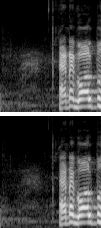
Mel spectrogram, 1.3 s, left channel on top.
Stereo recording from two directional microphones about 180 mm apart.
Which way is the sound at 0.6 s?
10° right (ahead or behind).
